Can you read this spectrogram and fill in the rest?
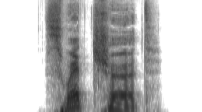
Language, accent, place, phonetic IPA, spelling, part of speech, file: German, Germany, Berlin, [ˈsvɛtˌʃœːɐ̯t], Sweatshirt, noun, De-Sweatshirt.ogg
- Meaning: sweatshirt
